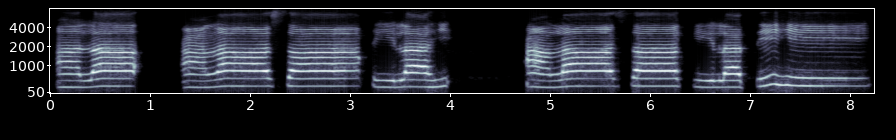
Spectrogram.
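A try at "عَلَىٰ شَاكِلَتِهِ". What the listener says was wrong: Syennya gedein. Sya. Ala. Syennya masih hutang ya.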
